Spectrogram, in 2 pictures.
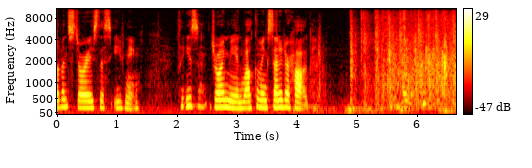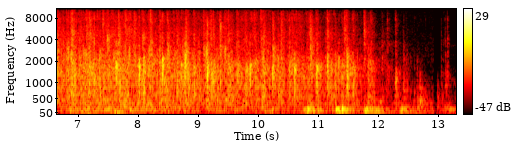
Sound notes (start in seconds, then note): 4.8 audience applauds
